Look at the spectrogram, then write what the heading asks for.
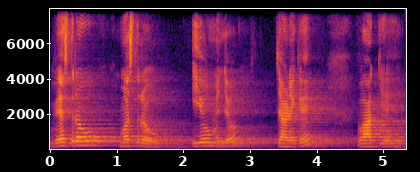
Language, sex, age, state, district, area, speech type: Sindhi, female, 45-60, Gujarat, Junagadh, urban, spontaneous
